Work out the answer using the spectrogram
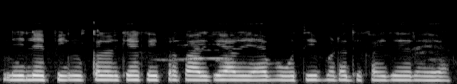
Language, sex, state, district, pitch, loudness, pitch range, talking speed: Hindi, female, Uttar Pradesh, Saharanpur, 205 Hz, -14 LUFS, 200-205 Hz, 225 wpm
